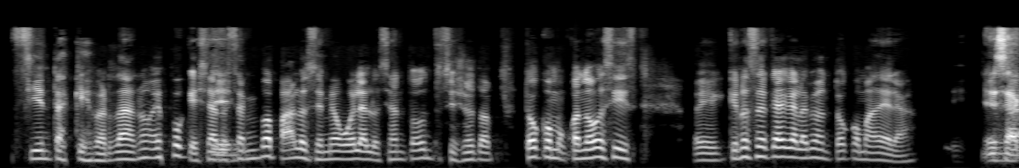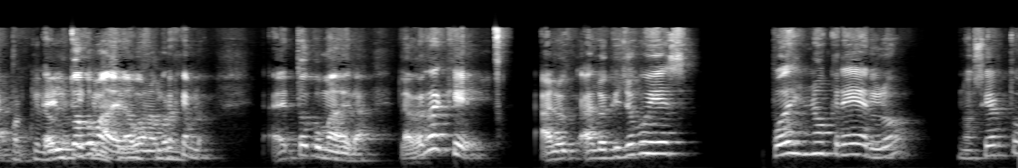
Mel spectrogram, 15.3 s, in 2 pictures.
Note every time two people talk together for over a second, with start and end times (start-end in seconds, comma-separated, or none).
7.7-9.1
